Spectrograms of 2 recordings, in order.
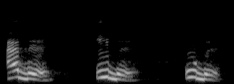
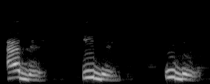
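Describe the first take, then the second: No difference in how they are said.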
